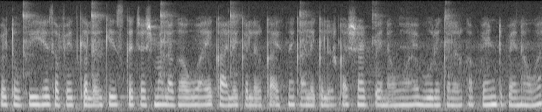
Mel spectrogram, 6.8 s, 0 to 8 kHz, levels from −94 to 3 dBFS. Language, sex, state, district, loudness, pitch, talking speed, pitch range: Hindi, female, Chhattisgarh, Korba, -16 LUFS, 200 Hz, 255 wpm, 195-205 Hz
